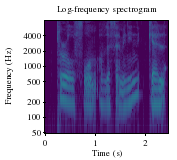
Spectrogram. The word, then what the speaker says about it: quel: form of the feminine, quel, like that. So the first thing, the good news is that if you listen carefully, quel, quel, quel, quel, okay, so phonetically you get only one form.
